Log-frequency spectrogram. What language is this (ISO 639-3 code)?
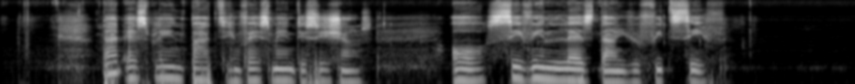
pcm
